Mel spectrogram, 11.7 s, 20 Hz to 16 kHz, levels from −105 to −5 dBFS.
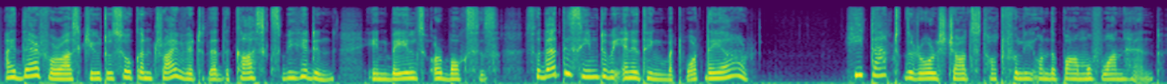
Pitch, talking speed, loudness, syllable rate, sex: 215 Hz, 205 wpm, -18 LUFS, 5.5 syllables/s, female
